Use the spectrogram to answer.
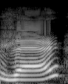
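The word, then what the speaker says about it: rare: इसकी प्रोनाउंसिएशन क्या है? रेयर यह है हर्ब।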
